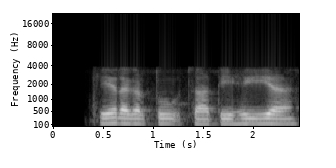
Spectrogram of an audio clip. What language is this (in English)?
Hindi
